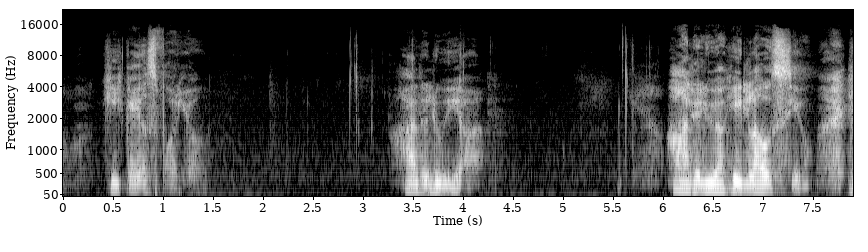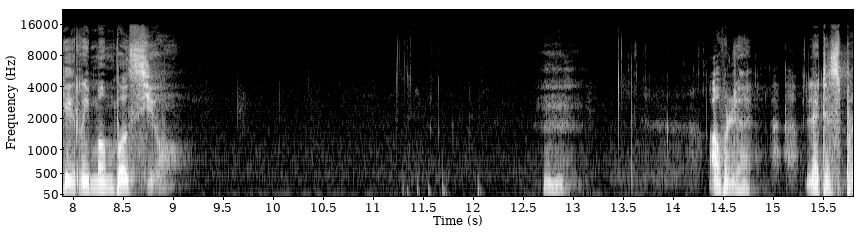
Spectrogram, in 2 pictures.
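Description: A middle-aged woman speaks calmly into a microphone, in bursts with pauses.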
